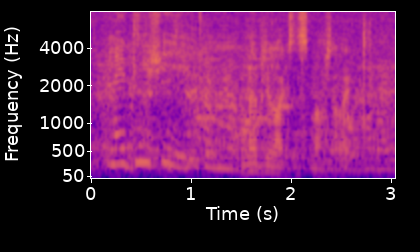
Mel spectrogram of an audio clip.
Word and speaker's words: les bougies: Pronounced les bougies.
